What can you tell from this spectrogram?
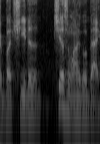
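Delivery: ordinary delivery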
